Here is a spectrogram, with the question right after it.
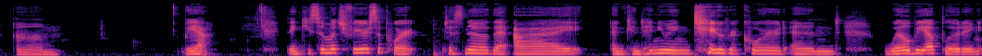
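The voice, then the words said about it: Sick-sounding voice. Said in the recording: “can hear from my voice now, I've been sick for like a week.”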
